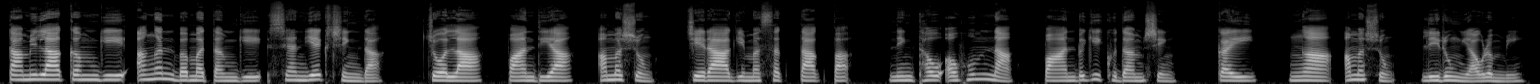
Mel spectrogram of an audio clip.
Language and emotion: Manipuri, neutral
